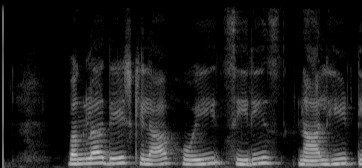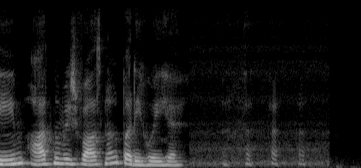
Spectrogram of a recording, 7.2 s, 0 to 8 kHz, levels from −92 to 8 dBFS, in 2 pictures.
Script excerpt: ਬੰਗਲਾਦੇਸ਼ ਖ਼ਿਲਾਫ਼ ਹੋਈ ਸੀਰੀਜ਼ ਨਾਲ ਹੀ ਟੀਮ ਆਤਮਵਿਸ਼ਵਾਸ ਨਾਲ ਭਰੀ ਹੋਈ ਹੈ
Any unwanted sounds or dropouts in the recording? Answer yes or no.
yes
